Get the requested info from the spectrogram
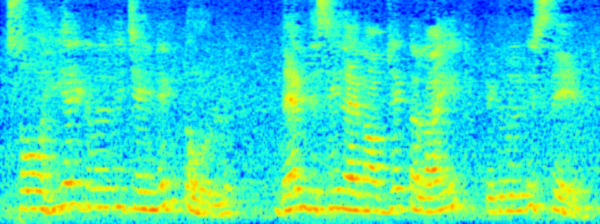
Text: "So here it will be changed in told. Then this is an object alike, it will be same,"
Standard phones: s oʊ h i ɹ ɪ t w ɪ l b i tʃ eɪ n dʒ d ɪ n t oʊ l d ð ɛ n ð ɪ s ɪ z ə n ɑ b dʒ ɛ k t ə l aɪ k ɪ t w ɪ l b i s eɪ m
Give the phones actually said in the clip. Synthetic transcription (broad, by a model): s oʊ h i ɹ ɪ t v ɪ l b i tʃ eɪ n dʒ ɪ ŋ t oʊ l d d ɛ n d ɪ s ɪ z ə n ɑ b dʒ ɛ k t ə l aɪ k ɪ t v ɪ l b i s eɪ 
